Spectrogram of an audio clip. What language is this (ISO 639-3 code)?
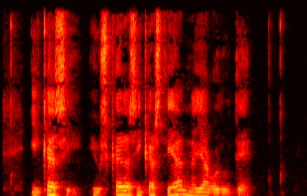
eus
